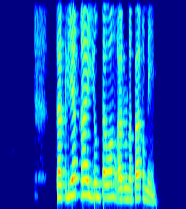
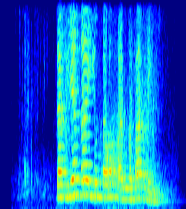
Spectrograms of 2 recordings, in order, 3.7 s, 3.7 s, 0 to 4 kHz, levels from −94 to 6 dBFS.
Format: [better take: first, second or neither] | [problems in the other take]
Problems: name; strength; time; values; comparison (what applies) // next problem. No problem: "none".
first | noise reduction (neural separator model SepFormer DNS4)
